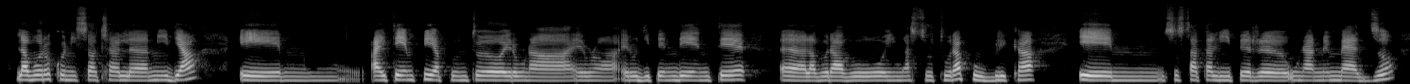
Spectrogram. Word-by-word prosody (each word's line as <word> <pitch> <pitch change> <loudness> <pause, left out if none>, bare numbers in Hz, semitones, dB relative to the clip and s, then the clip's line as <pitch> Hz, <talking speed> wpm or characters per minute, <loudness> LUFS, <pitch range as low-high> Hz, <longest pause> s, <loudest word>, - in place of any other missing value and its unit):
lavoro 220 +2 +3
con 215 -2 -3
i 200 - -5
social 195 -1 -1
media 205 +6 +1 0.4
e, 190 -2 +2
mhmm, 185 +2 -10
ai 200 0 +3
tempi, 215 +1 +2
appunto, 200 0 +1
ero 190 0 +3
una 180 -1 -2
ero 185 0 -3
ua 185 -1 -6
ero 190 0 -1
dipendente, 195 +2 -1 0.3
ehm, 190 -2 +2
lavoravo 185 +1 +1
in 185 0 -4
una 190 0 -5
struttura 195 +4 -1
pubblica, 205 -1 0 0.4
ehm, 190 -2 +4
son 200 +3 -6
stata 205 +1 -3
lì 190 -1 -1
per 195 -2 0 0.4
1 195 - -4
anno 185 0 -3
e 190 - -5
mezzo. 190 - -1
190 Hz, 130 wpm, -23 LUFS, 185-205 Hz, 0.4 s, ehm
